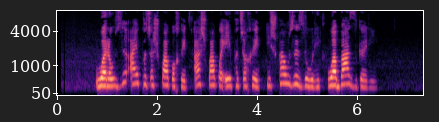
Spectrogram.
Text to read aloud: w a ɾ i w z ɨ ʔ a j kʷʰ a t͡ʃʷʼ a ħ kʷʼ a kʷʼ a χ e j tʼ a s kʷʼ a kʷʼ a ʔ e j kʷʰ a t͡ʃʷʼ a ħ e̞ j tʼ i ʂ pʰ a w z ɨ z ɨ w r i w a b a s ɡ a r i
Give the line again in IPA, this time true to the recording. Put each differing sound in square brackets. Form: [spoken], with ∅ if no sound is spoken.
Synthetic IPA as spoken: w a ɾ [a] w z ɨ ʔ a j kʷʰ a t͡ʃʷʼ a [ʂ] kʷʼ a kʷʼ a χ e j tʼ a [ʂ] kʷʼ a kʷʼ a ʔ e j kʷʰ a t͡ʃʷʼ a [χ] e̞ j tʼ i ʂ pʰ a w z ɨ z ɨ w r i w a b a [z] ɡ a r i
